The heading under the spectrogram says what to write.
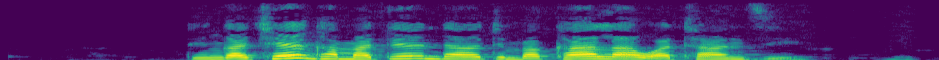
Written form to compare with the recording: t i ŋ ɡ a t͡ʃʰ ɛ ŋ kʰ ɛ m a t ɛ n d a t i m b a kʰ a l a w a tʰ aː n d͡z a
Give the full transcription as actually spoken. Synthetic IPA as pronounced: t i ŋ ɡ a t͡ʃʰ ɛ ŋ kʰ a m a t ɛ n d a t i m b a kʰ a l a w a tʰ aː n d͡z i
